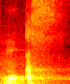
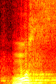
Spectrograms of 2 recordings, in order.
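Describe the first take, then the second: First: The vowel is drawn out before the s. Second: The vowel goes straight into the s. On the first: The speaker calls it wrong. "Tidak boleh panjang ya" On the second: The speaker calls it right. "bibirnya langsung es, itu langsung balik"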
